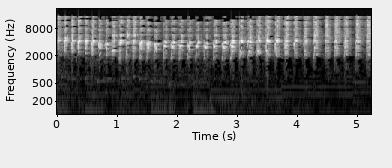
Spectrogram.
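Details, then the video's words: Caged Indonesian lovebird famed for a record-breaking seven-minute non-stop ngekek, used as a master bird to train young lovebirds. It gives a fast, unbroken chattering trill of sharp high notes, about six per second. "Pancingan Lovebird NGEKEK PALING PANJANG Pemegang REKOR Saat ini | Ngetik Ngekek"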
